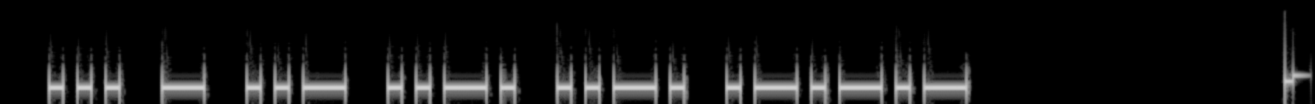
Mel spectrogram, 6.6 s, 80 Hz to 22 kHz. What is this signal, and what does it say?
Morse code, heard as a keyed tone, about 17 wpm, 700 Hz. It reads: STUFF.
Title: Sentences from Top 1400 Words 17wpm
